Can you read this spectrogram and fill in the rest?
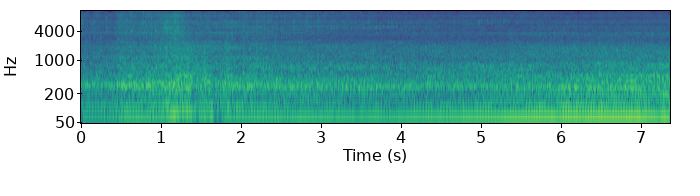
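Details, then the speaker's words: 1965 Ford Mustang coupe with swapped 289 or 302 V8 (owner suspects 289), idling just after a cold start following a week unused: smooth, steady low burble with no knocks, misses or ticks; smells of old gas. "gas yeah it doesn't sound too bad back here either"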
